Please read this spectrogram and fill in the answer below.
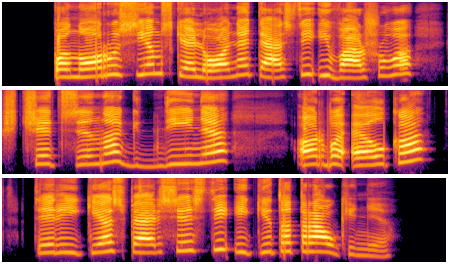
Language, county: Lithuanian, Vilnius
